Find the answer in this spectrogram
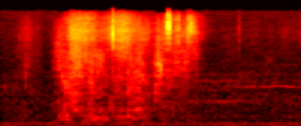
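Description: A spade cutting into dry soil to lever up a blue yarrow plant: a rough scraping crunch of about a second, starting half a second in, with a few sharp crackles near its end.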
